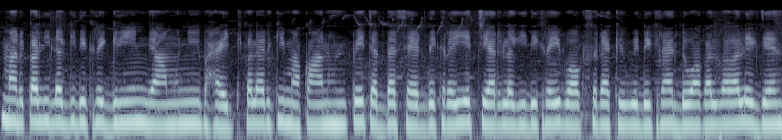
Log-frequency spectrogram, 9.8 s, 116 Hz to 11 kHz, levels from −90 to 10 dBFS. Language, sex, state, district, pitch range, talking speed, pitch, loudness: Hindi, female, Bihar, Sitamarhi, 185-200 Hz, 200 wpm, 195 Hz, -15 LUFS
